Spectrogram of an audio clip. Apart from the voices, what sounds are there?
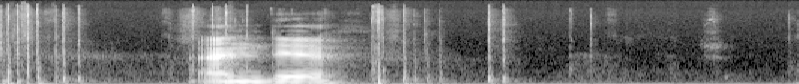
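typing on a computer keyboard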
